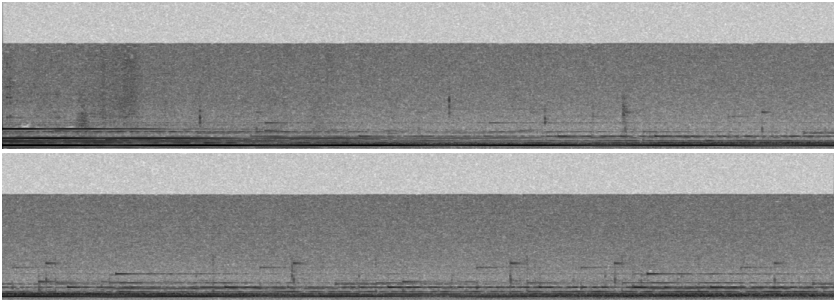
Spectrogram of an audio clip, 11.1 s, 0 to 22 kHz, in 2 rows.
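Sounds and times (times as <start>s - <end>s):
singing bowl ringing: 0.0s - 11.0s.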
